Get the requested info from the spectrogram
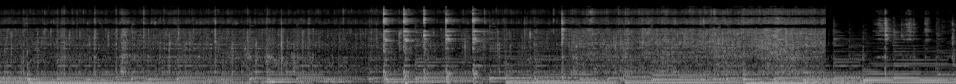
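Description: Tomato paste sizzling in hot olive oil and garlic in a stainless steel saucepan as it is stirred in with a spoon. Several sharp clicks of the spoon against the pan about four seconds in.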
